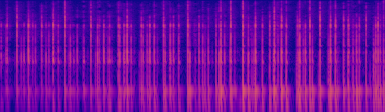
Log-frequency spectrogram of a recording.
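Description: Long acrylic nails tap fast on the surface of a bear-shaped wooden plate held in both hands. Dozens of short, dry, clicky knocks come in quick uneven bursts over a steady low hum, each tap dying away almost instantly.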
